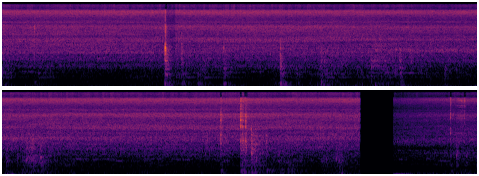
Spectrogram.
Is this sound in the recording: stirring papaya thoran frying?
yes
